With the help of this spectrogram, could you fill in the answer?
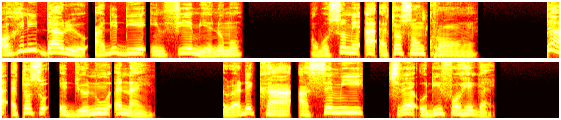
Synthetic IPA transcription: ɔ˨ɦɪ˦nɪ̃˦da˦ɾi˨o˨ʔa˨dɪ˦dɪ˦e˦m̩˨fi˦e˦mĩ˨e˨nũ˦mʊ̃˦ | ɔ˨bʊ˨sʊ˦mɪ̃˦ʔa˨ʔɛ˨tʰɔ˦sʊ̃˦ŋ̩˦kʰɾɔ̃˨nnʊ̃˦ | d̥a˦a˨ʔɛ˨tʰɔ˦sʊ˦æ˨dɥi˨o˨nũ˦ʔɛ˦nã˨n˨ | ɛ˨wu˨a˨dɪ˦kʰãː˨ʔa˨sɛ̃˦mĩ˦i˦ | t͡ɕʰɪ˨ɾɛ˦˨ʔɔ˨di˦fɔ˦ɦɪ˦ɡa̰˨

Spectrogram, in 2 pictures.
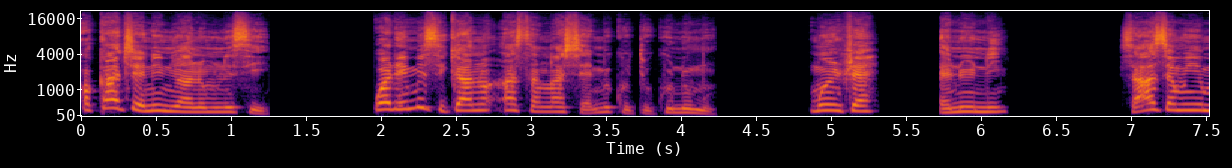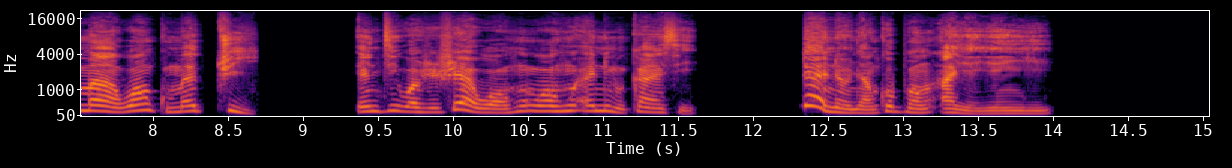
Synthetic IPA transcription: ɔ˨kã˦t͡ɕʰɪ˦ɾɛ˨nɪ̃˦nũ˦a˨nʊ̃˦m˦nʊ̃˦sḛ˨ | wɔ˦dɪ˦mɪ̃˦si˨kʰa˦nʊ̃˦ʔa˦sã˨ma˦ɕɛ˨mɪ̃˦kʰo˨tʰo˨kʰu˦nũ˦mṵ̃˨ | mʊ̃˦n˦ɕᶣɛ˦ | æ˨nũ˦nĩ˦ | saː˨˦s̬ɛ̃˦mʊ̃˦jɪ˦mã˦˨wɔ̃˦ŋ˦kʰʊ̃˨mæ˦tʰu˦˨ | ẽ˦˨n˦ti˦wɔ˨ɕᶣɪ˨ɕᶣɛ˦˨wɔ̃˨nɦʊ̃˦wɔ̃˦ɦʊ̃˦æ˦nĩ˦m˨kʰã˦˨n˨sḛ˨ | dɛ˦˨nã˨ɲã˨ŋko˦p̬ɔ̃˦na˦jɛ̰˨jɛ̰̃˦nji˦

